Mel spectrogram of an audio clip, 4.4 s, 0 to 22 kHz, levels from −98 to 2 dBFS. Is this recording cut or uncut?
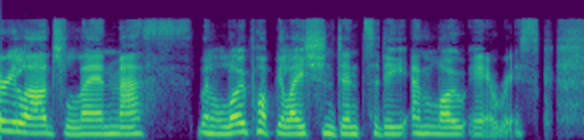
cut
